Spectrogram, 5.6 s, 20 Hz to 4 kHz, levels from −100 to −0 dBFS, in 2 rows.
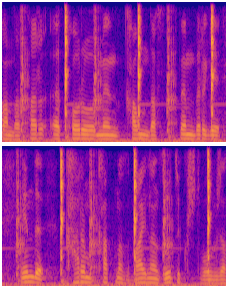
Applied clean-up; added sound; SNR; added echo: none; Motor vehicle (road); -3 dB; none.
